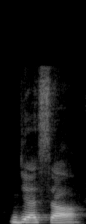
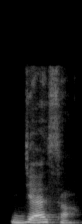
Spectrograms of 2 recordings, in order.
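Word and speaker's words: जैसा: যেমন মে হ্যাঁ ক্যাসা জ্যাসা, জ্যাসাটাও হয়, যেমন কি বর্গের জয় ঐকার দন্তস্বয় আকার, তাহলে কি হবে এটা জ্যাসা, বর্গের জয় জাফলা আকার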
